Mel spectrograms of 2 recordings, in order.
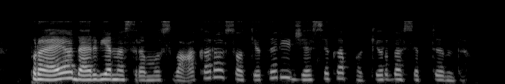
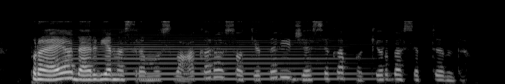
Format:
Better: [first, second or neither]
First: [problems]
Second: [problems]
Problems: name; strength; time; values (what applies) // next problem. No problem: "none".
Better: first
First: none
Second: background sound (Wind instrument, woodwind instrument); 14 dB below the speech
